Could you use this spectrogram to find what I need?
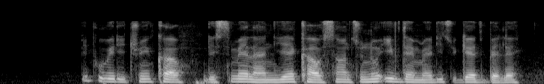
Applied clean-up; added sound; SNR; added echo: none; none; none; none.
